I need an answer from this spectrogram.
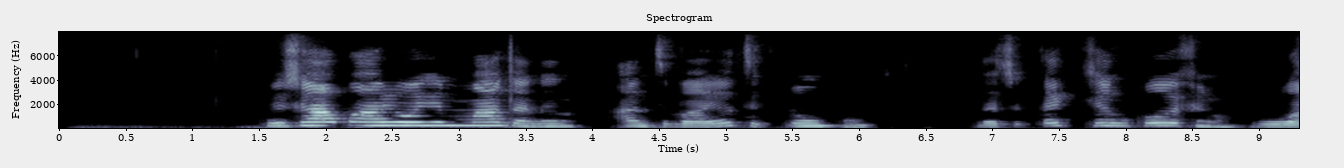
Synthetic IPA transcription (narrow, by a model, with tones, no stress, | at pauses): wi˨ʃa˦kʷa˦jo˦ji˦ma˦ɮa˨ni˦n | a˨nti˨ba˨jo˦ti˨ɗu˦ŋku˨n | da˨t͡ʃi˨ta˦kʲːi˦nko˦ɾfi˨nɡu˨wa˦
